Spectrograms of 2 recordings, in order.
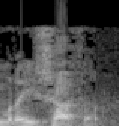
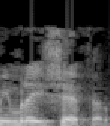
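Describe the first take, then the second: First: The second word's first vowel sounds like 'a'. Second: The second word's first vowel sounds like 'e'. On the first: This is the precise biblical form. The speaker calls it right. "Правильный библейское словосочетание" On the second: This is the everyday spoken form. The speaker calls it wrong. "Мы обычно говорим"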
